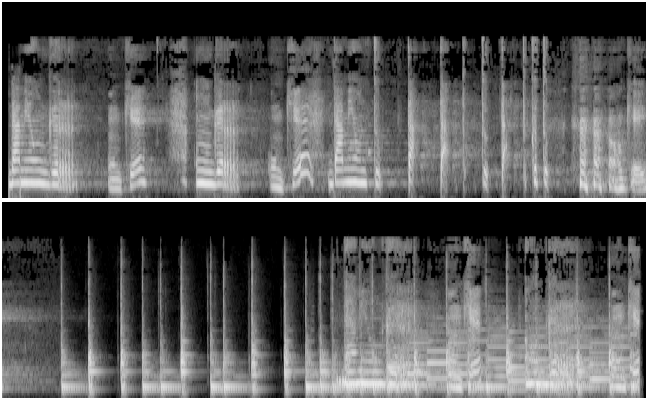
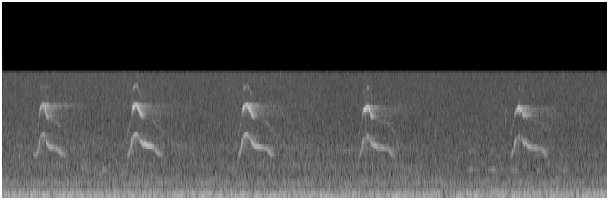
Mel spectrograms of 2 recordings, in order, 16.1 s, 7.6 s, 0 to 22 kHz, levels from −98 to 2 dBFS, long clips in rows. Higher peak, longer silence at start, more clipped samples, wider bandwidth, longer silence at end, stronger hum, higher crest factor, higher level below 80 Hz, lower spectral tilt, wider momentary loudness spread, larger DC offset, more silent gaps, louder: first, 0 dBFS vs -14 dBFS; about the same, 0.1 s vs 0 s; neither; first, 11.5 kHz vs 6 kHz; about the same, 0.1 s vs 0 s; neither; about the same, 18 dB vs 18 dB; second, -54 dBFS vs -40 dBFS; first, -6 dB/octave vs -3.5 dB/octave; second, 11 LU vs 17 LU; second, under 0.1% vs 0.2%; neither; first, -18 LUFS vs -30 LUFS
